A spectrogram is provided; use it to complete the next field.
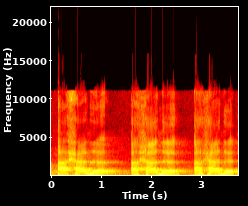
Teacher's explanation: gak dikecilkan karena ini termaksud dari Qalqalah Kubro Qalqalah yang besar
